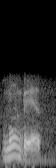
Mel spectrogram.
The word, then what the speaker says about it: Moonves: Media company CBS Corp's board is in talks with Chief Executive Officer Les Moonves to negotiate his exit.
